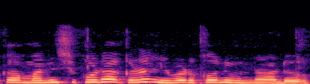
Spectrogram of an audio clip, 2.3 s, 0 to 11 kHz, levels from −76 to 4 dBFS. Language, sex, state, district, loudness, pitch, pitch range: Telugu, female, Andhra Pradesh, Annamaya, -11 LUFS, 275 Hz, 260-290 Hz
